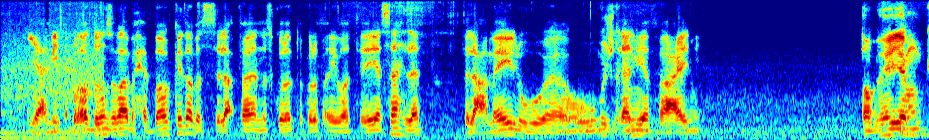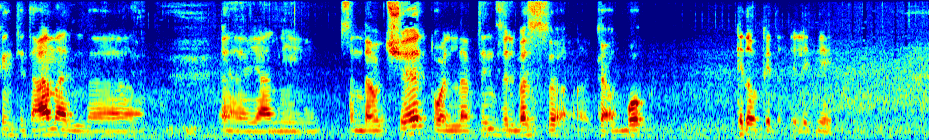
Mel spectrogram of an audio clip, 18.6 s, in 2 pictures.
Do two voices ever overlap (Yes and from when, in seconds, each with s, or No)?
Yes, from 5.6 s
